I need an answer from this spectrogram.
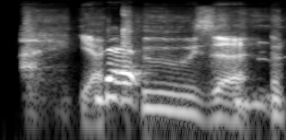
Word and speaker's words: Yakuza: I put the emphasis on the wrong syllable. Yakuza. My favorite ensembles are those that at first glance seem quite simple.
